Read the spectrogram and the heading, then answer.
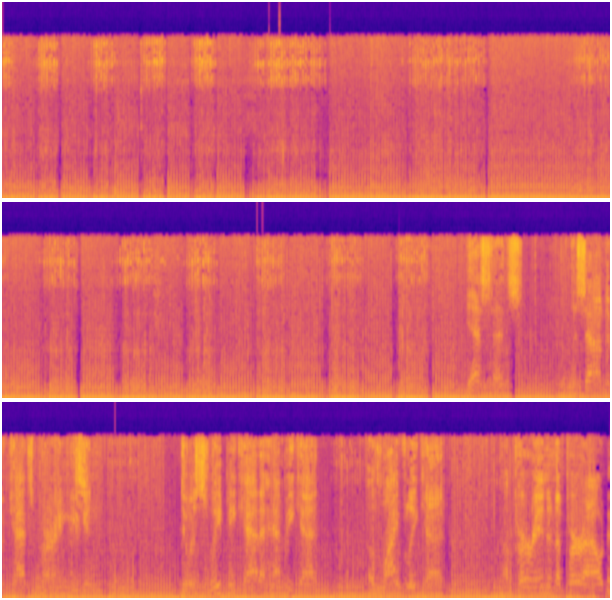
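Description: A loud, deep cat purr rumbles continuously for the whole stretch, steady and throbbing, with faint crackly rustles and clicks riding over the low drone.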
